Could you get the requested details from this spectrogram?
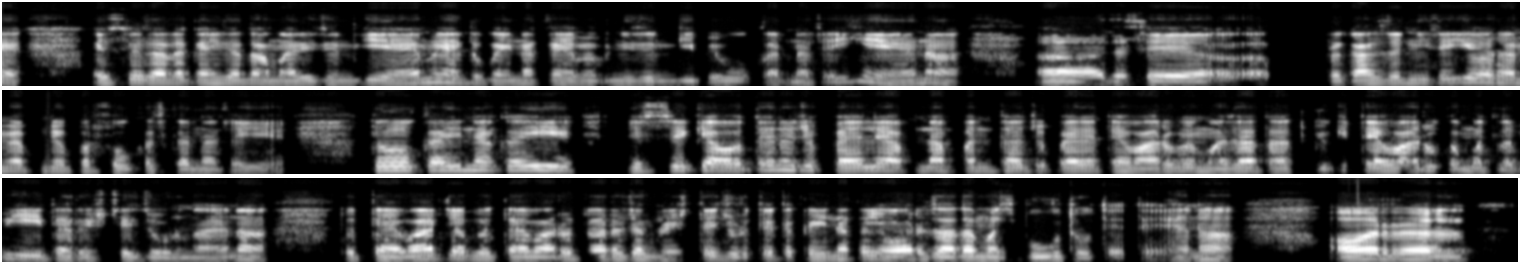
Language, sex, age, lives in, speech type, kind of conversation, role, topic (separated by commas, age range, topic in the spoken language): Hindi, male, 18-19, India, conversation, unstructured, none, त्योहारों के दौरान आपके बचपन की सबसे प्यारी याद क्या है?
